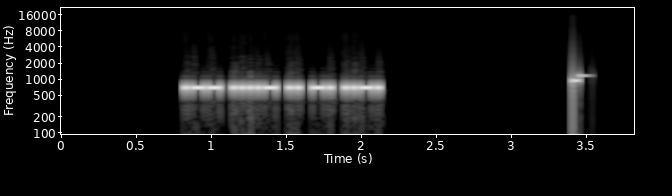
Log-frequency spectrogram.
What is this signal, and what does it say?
Morse code, heard as a keyed tone, about 41 wpm, 700 Hz. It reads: W4INF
